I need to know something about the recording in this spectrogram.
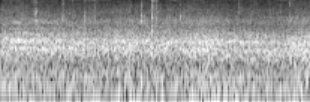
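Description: Steady city street traffic noise: a low rumble with an even hiss above it.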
